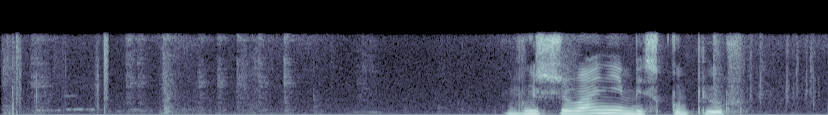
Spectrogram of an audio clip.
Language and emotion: Russian, neutral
